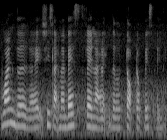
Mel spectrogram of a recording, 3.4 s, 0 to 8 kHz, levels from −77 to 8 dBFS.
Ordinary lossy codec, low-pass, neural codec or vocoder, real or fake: none; 7.2 kHz; none; real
